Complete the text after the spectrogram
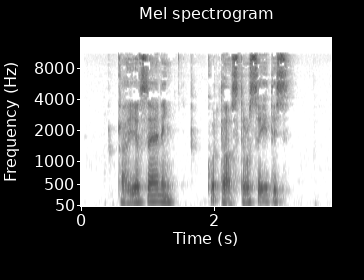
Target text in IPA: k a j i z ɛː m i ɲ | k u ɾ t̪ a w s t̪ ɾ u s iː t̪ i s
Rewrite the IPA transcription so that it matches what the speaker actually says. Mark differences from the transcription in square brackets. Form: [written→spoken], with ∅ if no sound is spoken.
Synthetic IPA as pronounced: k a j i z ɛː [m→n] i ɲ | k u ɾ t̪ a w s t̪ ɾ u s iː t̪ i s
